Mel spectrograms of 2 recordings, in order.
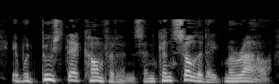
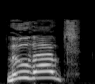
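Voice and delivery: high, loud command; shouted order; 13 semitones higher, 8 dB louder than usual. A narrator's reading. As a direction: send the whole column off. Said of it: "I ordered".

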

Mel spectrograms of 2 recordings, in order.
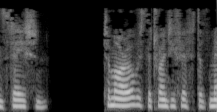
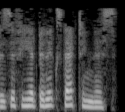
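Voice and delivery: plain reading voice

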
